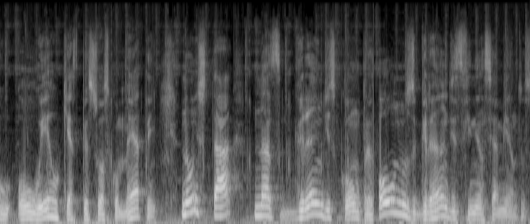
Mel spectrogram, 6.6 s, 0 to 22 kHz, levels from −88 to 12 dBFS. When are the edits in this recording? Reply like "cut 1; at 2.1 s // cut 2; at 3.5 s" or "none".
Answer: none

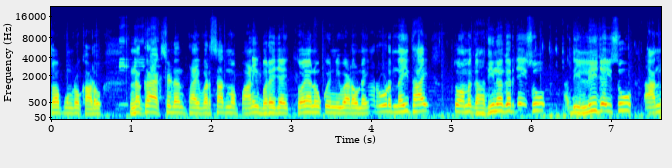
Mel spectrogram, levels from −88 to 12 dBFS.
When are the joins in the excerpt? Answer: cut 1; at 4.1 s

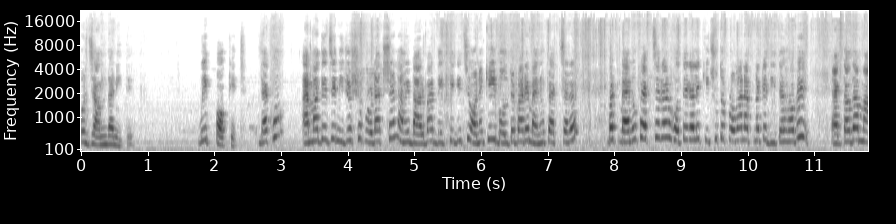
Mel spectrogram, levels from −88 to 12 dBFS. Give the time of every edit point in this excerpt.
none

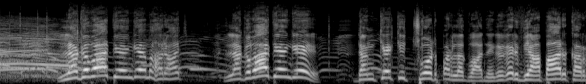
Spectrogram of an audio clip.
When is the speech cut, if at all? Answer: none

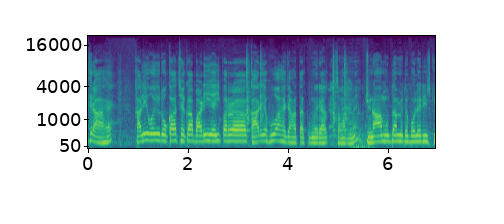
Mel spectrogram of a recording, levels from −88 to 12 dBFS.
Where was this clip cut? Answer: cut 1; at 5.5 s

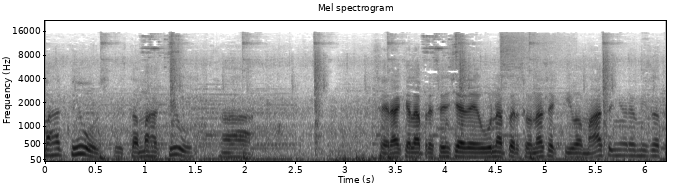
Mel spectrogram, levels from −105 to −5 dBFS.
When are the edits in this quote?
cut 1; at 1.6 s

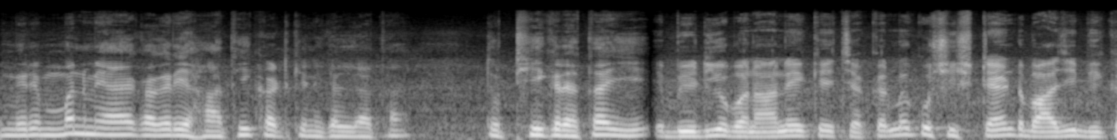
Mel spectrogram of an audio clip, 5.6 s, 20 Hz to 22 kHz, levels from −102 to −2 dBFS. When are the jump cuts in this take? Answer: cut 1; at 3.2 s

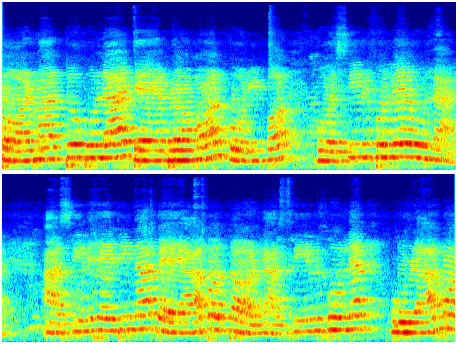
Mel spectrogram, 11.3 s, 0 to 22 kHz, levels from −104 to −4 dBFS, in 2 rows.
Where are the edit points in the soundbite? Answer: cut 1; at 8.9 s

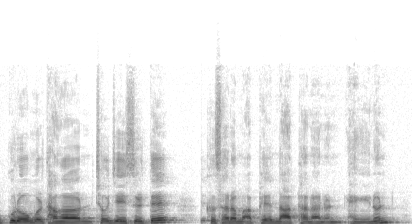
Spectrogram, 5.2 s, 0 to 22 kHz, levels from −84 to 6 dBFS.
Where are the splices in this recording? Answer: cut 1; at 2.6 s

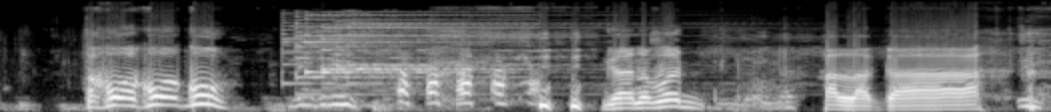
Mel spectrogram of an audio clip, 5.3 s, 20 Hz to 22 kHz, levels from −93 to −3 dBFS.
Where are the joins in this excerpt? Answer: cut 1; at 2.9 s

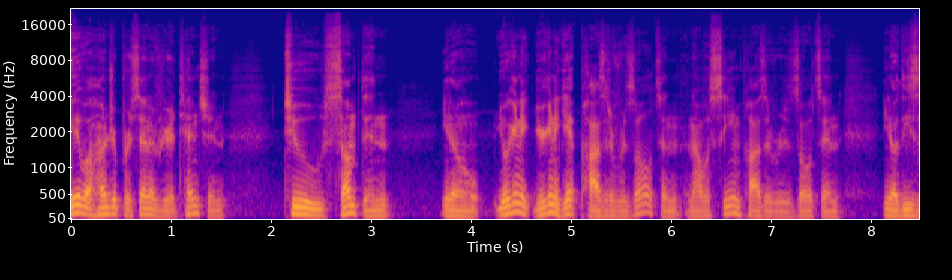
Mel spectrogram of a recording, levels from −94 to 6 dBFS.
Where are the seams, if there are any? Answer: none

